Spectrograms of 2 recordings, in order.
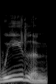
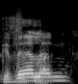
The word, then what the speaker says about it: Welén: I look at it, looks like an Irish name, Whelan, but that's not how you pronounce it, is it? No, not quite.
